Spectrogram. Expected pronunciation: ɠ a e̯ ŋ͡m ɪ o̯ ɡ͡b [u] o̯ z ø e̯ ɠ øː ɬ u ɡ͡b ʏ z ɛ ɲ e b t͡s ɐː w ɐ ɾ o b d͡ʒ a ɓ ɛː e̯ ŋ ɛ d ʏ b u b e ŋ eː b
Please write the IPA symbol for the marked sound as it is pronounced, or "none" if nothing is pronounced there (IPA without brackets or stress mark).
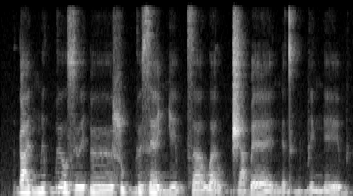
ʏ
